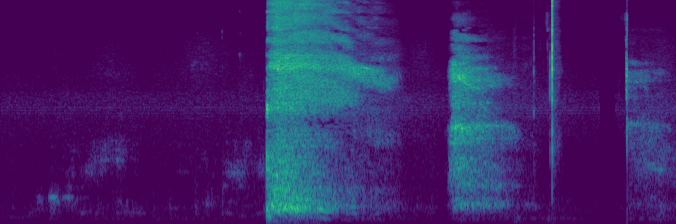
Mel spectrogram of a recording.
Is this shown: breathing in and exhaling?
yes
